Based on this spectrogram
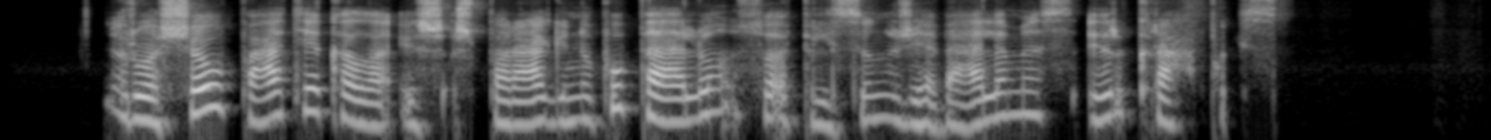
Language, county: Lithuanian, Kaunas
